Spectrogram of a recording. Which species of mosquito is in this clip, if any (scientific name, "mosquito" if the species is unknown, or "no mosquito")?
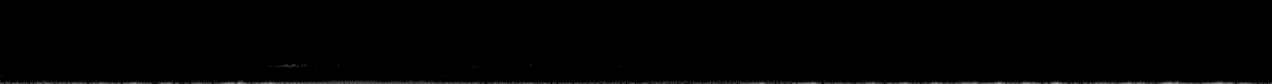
Anopheles squamosus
